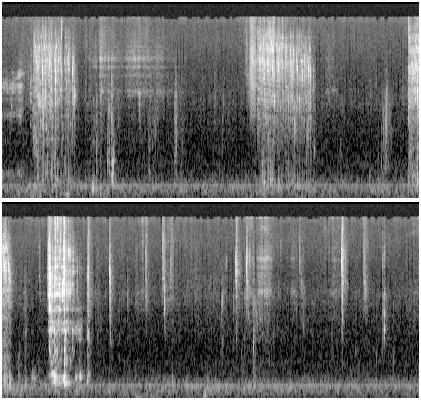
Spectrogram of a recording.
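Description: A person sipping red wine to taste it: a few short, soft slurps and breaths as air is drawn through the mouthful, with small wet mouth sounds, over a faint steady hum.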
